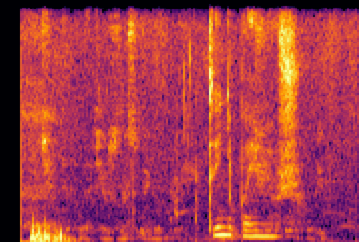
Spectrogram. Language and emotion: Russian, sad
